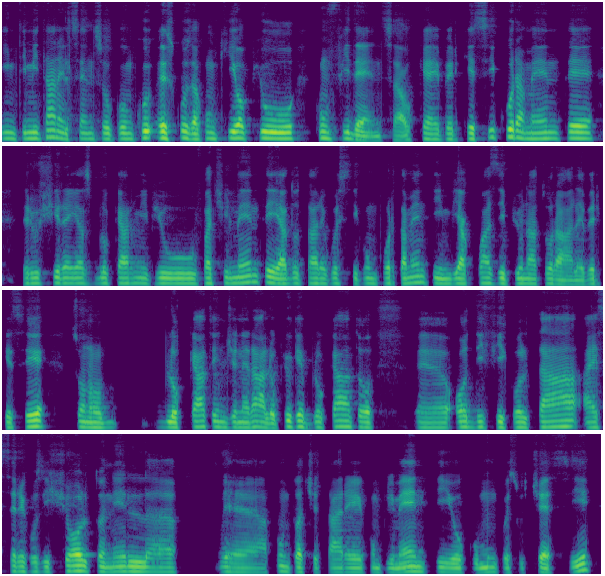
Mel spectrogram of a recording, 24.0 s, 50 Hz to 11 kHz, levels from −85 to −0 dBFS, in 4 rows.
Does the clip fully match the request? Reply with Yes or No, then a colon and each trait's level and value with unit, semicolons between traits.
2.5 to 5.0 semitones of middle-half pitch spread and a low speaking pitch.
Yes: average, 2.9 semitones; low, 120 Hz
